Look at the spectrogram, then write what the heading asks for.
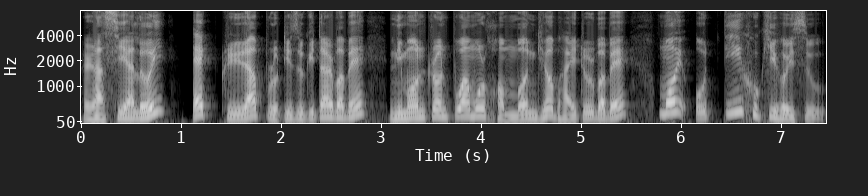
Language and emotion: Assamese, happy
